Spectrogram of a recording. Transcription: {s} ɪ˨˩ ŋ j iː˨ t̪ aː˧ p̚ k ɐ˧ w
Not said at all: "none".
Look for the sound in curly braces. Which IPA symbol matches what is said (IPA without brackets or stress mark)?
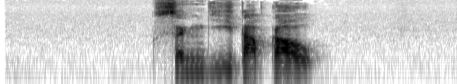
s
